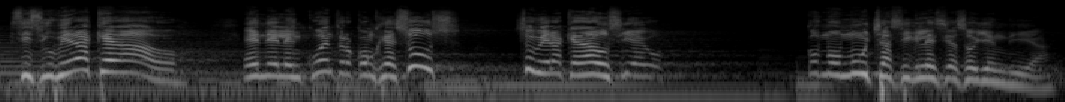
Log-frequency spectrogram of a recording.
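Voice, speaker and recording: Pastor, male, very high bright voice, preaching in a reverberant hall with soft music under it. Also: big pitch swings, moderate pace. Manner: swings from hushed asides to shouted preaching. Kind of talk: sermon. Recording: long hall reverb, faint music behind.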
